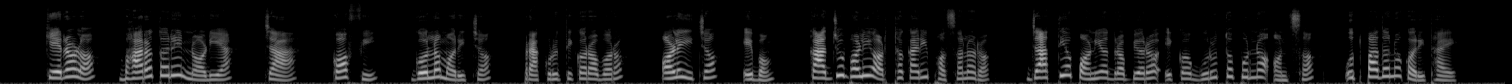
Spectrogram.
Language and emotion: Odia, neutral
